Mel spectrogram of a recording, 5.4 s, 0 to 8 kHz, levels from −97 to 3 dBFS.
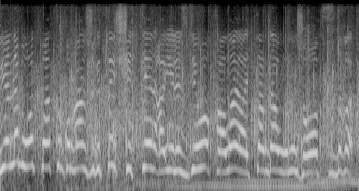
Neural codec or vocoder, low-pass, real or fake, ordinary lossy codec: none; 7.2 kHz; real; none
